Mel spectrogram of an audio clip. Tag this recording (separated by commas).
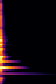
Percussion, Musical instrument, Tabla, Music, Drum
